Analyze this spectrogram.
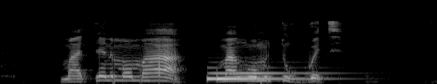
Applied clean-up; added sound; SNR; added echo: none; Piano; -4 dB; none.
